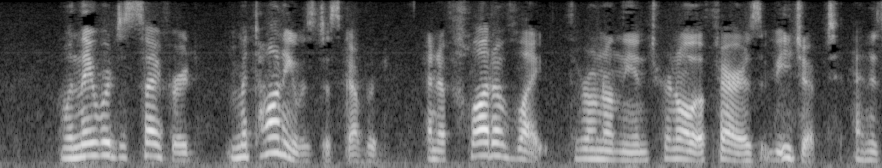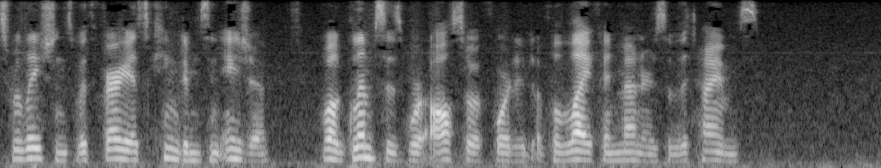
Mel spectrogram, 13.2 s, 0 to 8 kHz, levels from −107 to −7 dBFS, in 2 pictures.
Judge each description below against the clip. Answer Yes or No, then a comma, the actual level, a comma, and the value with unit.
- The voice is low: No, medium, 155 Hz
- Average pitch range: Yes, average, 4.1 semitones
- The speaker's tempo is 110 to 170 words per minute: No, average, 180 wpm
